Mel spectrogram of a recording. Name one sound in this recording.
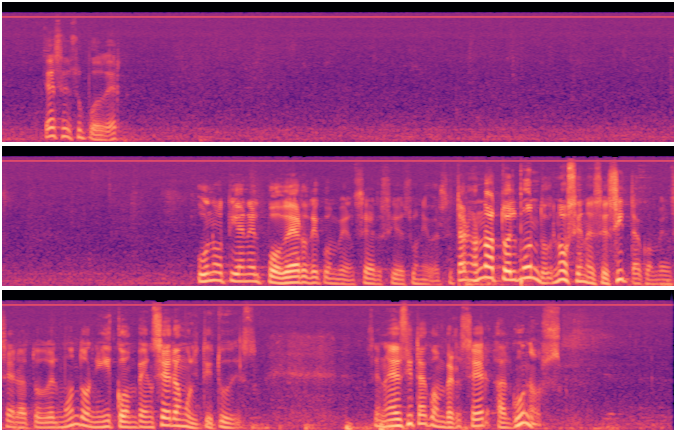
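An elderly man speaks calmly and with some animation into a microphone.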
